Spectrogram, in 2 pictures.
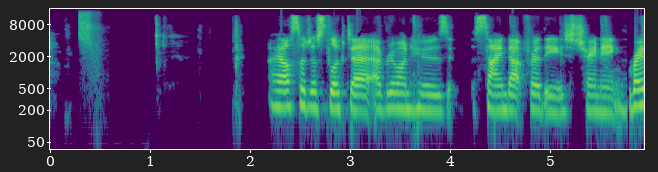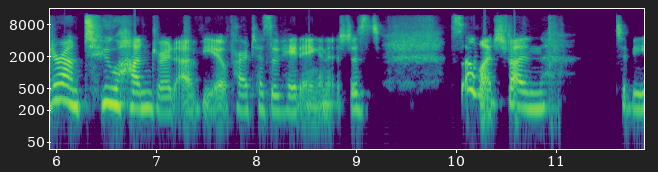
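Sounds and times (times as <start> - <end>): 
deck of cards shuffling: 0.3 - 0.6
speech: 2.2 - 11.8.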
